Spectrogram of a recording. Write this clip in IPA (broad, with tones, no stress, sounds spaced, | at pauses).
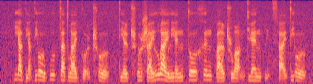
j ä˥˨ t̪ j ä˩ t̪ j o˥˨ ʊ̯ p u˦ t̪ ä˦ t̪ w a˨˦ ɪ̯ k o̰˨˩ ʊ̯ ʈ͡ʂʰ o˥˨ ʊ̯ | t̪ j ɛ˨˦ ʈ͡ʂʰ u˨˦ ʂ a˨˦ ɪ̯ l w a˥˨ ɪ̯ l j ɛ˨˦ n t̪ o˦ ʊ̯ x ə˦ n p ä˨˦ ʈ͡ʂ w ɑ̰˨˩ ŋ t̪ ɥ ɛ˦ n p ḭ˨˩ t͡sʰ a˨˦ ɪ̯ t̪ j o˥˨ ʊ̯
